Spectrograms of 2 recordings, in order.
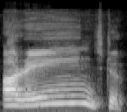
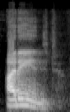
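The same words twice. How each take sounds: First: Arranged with a long, stretched "ay" in the middle; drawn-out reading. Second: Said in the usual way. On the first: Shown as a demonstration. Teacher showing how a word is read, drawn out. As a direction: stretch Arranged out slowly for learners. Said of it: "इसको देखिए क्या पढ़ते हैं?". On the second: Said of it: "क्या हो जाता है ये?".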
